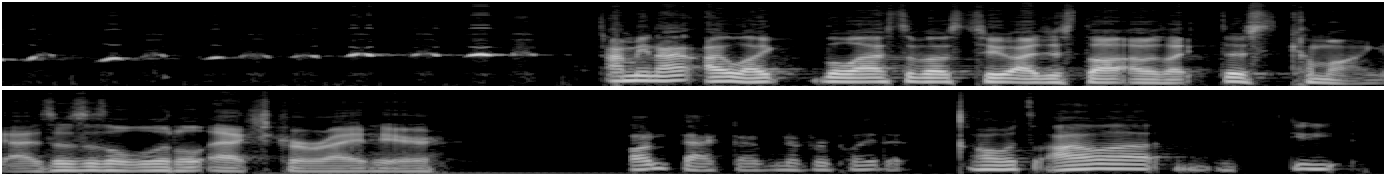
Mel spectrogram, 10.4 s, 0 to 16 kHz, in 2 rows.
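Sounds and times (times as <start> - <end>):
person whistling a wavering pulsing tone: 0.0 - 2.2
speech: 2.3 - 6.9, 7.6 - 10.3.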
